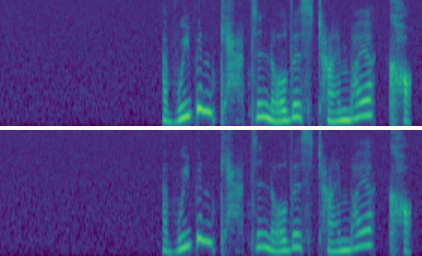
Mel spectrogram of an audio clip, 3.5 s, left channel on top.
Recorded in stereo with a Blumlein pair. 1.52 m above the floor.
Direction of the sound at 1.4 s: 20° left.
